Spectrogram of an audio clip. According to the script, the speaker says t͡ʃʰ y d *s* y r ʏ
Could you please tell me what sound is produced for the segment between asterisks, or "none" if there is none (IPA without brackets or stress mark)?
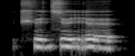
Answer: s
